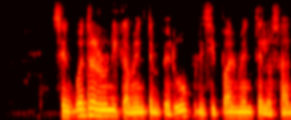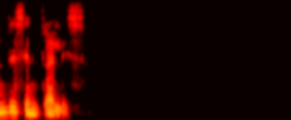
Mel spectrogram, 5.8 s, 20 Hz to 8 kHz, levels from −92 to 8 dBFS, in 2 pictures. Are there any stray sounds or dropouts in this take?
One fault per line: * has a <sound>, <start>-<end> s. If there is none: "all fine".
all fine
